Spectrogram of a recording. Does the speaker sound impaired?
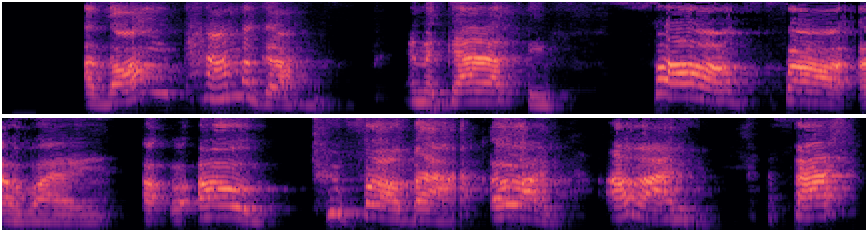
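Yes: deafness, sensorineural hearing loss; congenital profound sensorineural, damaged nerves, found 9 months, behind-ear aid at 10, adult cochlear implant; raised oral, about 10 years speech therapy, mainstreamed in public school.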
